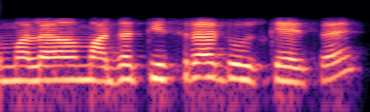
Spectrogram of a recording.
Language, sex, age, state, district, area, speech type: Marathi, female, 30-45, Maharashtra, Yavatmal, urban, conversation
